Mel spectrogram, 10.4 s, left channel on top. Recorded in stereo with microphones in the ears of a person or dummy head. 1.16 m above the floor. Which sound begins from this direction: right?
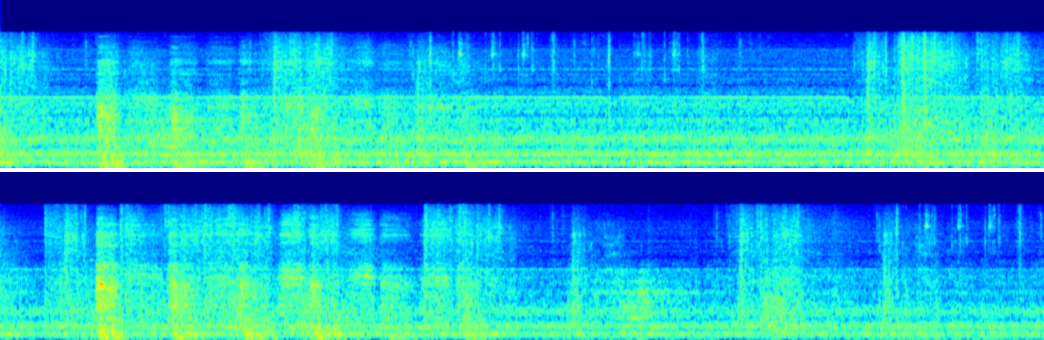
Breathing, at 1.0 s.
